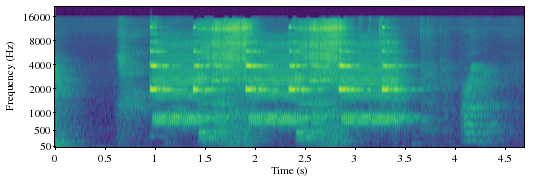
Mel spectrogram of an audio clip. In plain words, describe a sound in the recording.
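A telephone rings in short repeated bursts.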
